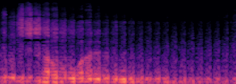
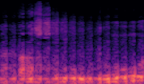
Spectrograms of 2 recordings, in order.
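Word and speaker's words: تُسَوَّدُوا: Tapi memang Imam Al-Bukhari di kitab ilmu itu beliau mengatakan apa namanya tafaqahu qabla an tusawwadu. Yang saya dengar bacanya tusawwadu ya. Kalau ada yang membaca tasudu dari gurunya tidak masalah.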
